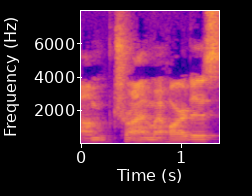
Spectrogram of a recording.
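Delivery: plain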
